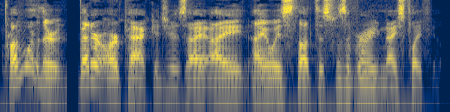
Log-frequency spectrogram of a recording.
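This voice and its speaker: Male co-host, bright tense tone, dry close sound, reading listings and commenting in a casual way. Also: mid-range voice, very animated, fast, dry recording. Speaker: podcast co-host.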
